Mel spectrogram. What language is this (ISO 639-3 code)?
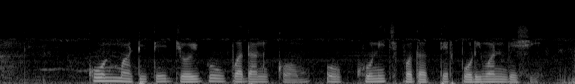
ben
